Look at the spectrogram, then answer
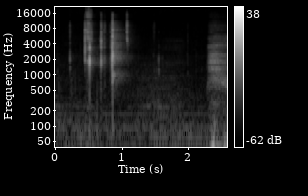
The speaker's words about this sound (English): Uh, I'm cracking a beer open today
